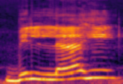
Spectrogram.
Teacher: बिल्लाही लफ्ज़ अल्लाह को बारीक पढ़ेंगे, पीछे वाले हर्फ नीचे ज़ेर आने की वजह से।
